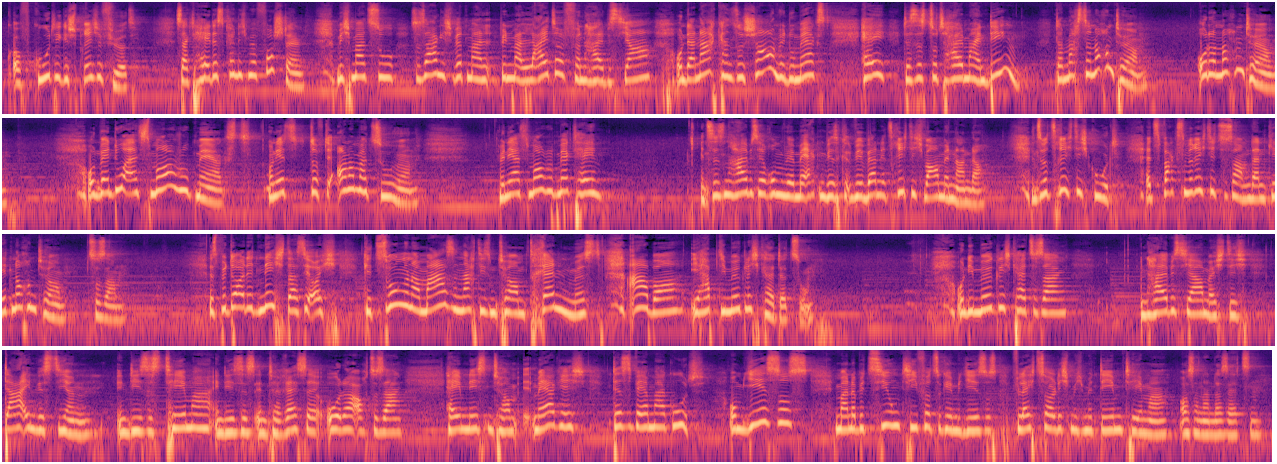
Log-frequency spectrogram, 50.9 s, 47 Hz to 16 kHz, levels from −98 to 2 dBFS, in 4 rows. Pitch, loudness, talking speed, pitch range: 290 Hz, -14 LUFS, 200 wpm, 250-325 Hz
